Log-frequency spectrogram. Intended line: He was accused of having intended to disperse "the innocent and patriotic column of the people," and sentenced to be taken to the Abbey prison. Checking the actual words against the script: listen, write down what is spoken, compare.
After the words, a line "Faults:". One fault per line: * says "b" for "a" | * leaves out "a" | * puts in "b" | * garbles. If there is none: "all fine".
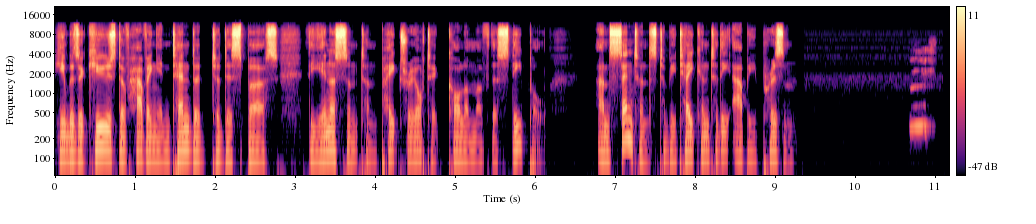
He was accused of having intended to disperse "the innocent and patriotic column of the steeple," and sentenced to be taken to the Abbey prison.
Faults:
* says "steeple" for "people"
